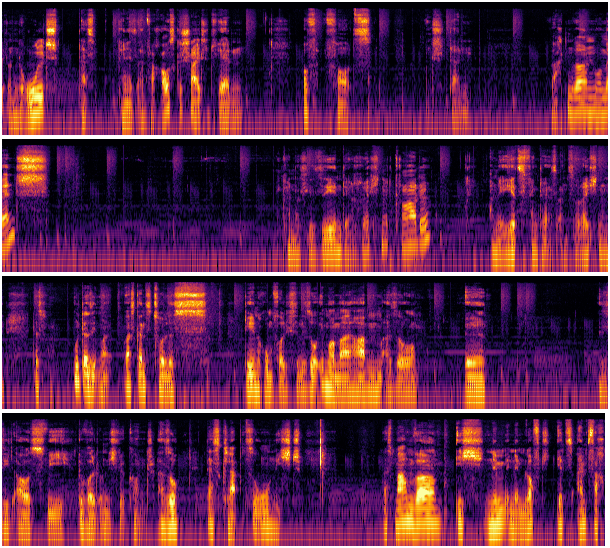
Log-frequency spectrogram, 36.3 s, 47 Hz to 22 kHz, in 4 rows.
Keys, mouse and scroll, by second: 1.5 click, 2.1 click, 5.5 click, 14.9 middle click, 16.7 middle click, 21.2-24.7 middle drag, 25.3-27.9 middle drag.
